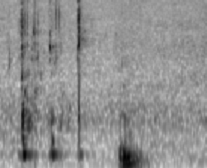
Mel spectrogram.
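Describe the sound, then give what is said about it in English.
Liquid is poured into a communion cup: a few quick, soft splashes and drips, then a brief fuller gurgle as it settles. Quiet, with no talking. “It was a hearty pour.”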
